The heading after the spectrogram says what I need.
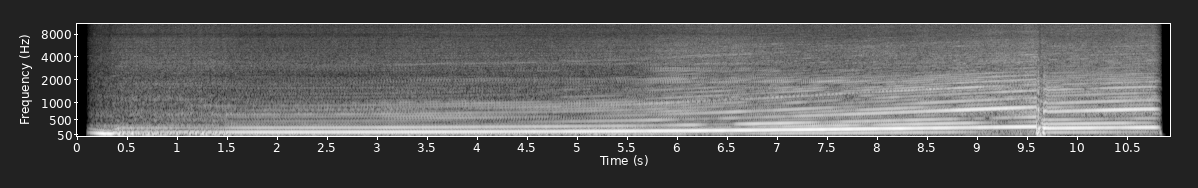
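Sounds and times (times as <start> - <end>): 
sport bike motorcycle starting and accelerating: 0.1 - 10.9.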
